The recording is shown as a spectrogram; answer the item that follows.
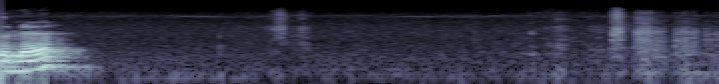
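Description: A voice reading aloud stops about half a second in, leaving a pause of near silence with a faint click, and a short sharp breath or lip sound just before the speech picks up again.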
